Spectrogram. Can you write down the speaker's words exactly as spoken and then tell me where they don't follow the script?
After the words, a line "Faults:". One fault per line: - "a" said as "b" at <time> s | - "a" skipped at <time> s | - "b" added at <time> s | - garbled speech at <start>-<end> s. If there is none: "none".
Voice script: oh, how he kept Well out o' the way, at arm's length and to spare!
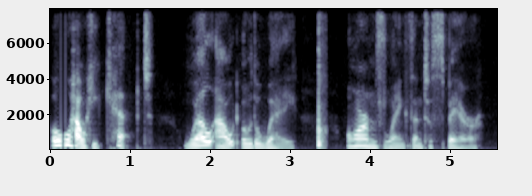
oh, how he kept Well out o' the way, arm's length and to spare!
Faults:
- "at" skipped at 3.1 s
